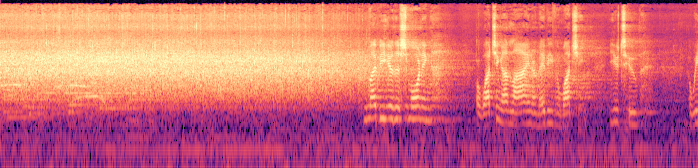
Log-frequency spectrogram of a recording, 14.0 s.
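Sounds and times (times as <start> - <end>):
audience clapping hands: 0.0 - 8.2
speech: 7.4 - 8.9, 9.5 - 13.0.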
